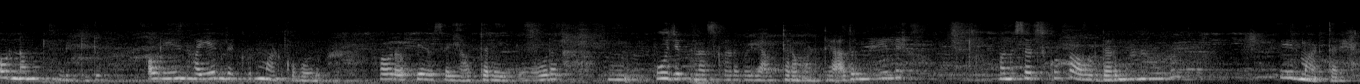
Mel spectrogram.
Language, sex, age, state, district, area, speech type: Kannada, female, 30-45, Karnataka, Chikkamagaluru, rural, spontaneous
